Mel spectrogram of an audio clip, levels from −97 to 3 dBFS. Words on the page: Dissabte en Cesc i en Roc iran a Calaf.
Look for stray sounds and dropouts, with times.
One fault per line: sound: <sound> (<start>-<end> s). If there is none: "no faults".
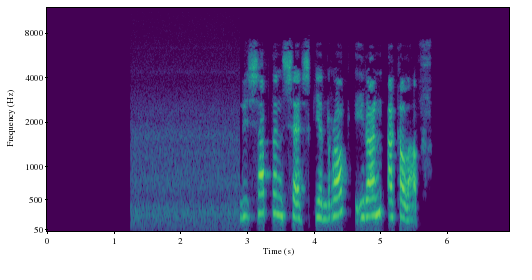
no faults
